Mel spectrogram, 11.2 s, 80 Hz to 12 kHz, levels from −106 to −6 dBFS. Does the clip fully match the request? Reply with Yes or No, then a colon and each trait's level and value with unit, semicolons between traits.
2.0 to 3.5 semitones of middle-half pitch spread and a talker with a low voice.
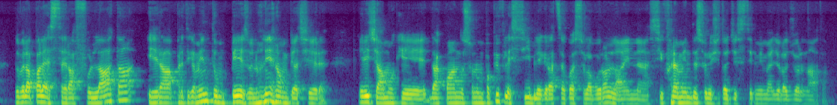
Yes: average, 2.7 semitones; low, 130 Hz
